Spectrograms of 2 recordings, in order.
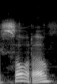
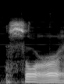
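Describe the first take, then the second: First: The name is said with Japanese pronunciation. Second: The name is said with English pronunciation. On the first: This is the original form of the name. "I prefer going with the Japanese pronunciation" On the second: This is the form most Western audiences know. "as most of Westerners probably know him as"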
